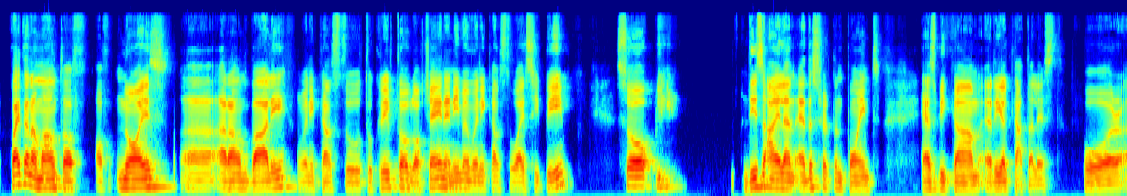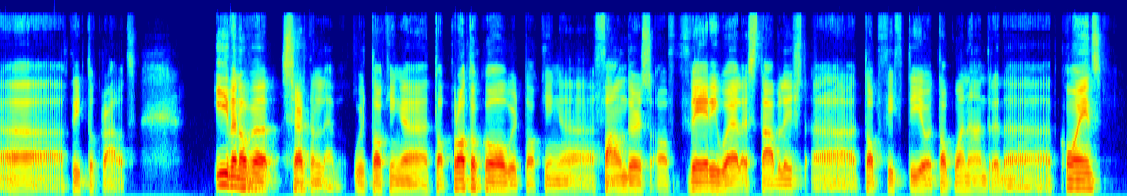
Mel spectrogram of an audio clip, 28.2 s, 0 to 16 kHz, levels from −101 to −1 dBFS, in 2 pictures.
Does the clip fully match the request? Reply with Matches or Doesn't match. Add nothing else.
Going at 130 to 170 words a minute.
Matches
